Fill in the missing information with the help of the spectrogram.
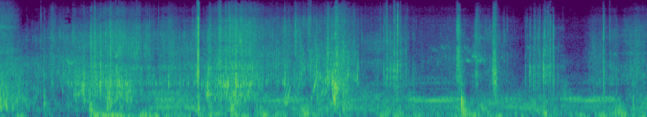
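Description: A hooked fish thrashing and splashing at the water's surface as it is reeled in to the boat, with a few sharp knocks.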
